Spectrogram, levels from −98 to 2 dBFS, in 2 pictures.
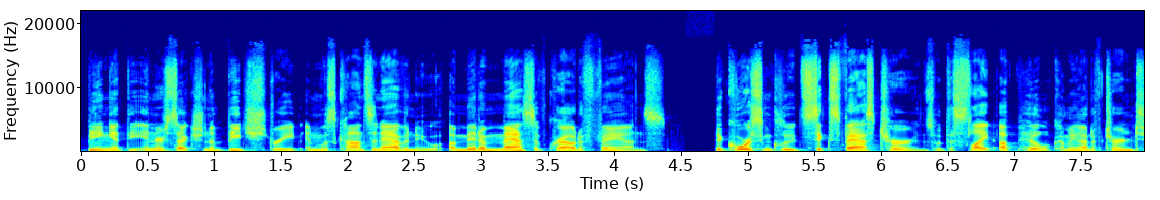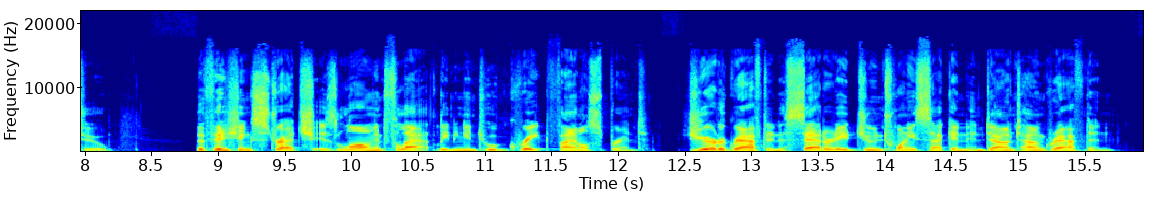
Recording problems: none

